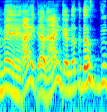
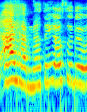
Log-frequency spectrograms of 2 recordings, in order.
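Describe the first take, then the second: First: Fast, careless shrug of a line; casual carefree. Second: Imitating the sad pitiful reading; mock pitiful. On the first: Retold or imitated. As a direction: toss it off like it's no big deal. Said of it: "saying it like". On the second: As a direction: parrot her pitiful tone, teasing. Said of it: "the way that you read that sounds so damn sad and pitiful".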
